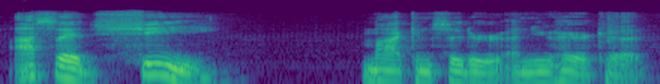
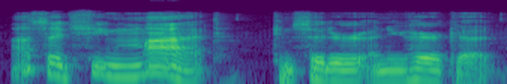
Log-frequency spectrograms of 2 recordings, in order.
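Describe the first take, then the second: First: The stress is on "she". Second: The stress is on "might".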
